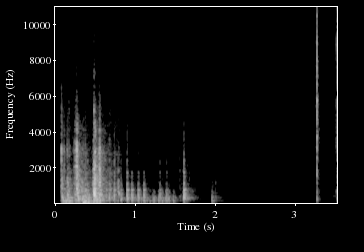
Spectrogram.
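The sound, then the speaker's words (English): A hotel room door rattles and thumps open with a cluster of knocks and clatters that taper off. Quiet follows, then two sharp clicks as the light switch is turned on. “I opened the door and turned on the light.”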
